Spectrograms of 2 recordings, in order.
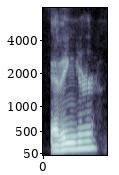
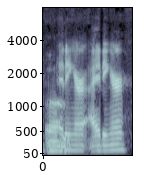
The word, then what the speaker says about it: Eidinger: So James Gunn announced that he had cast Brainiac, and it is, I want to pronounce everything correctly, Lars Ettinger. Yeah, Eidinger.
